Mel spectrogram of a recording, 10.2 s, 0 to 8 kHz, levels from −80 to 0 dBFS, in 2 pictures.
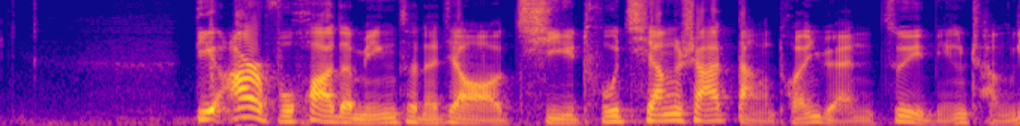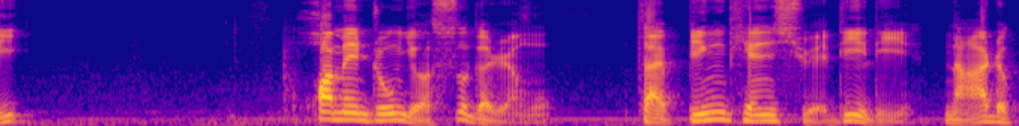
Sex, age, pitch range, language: male, 50-69, 100-150 Hz, Chinese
